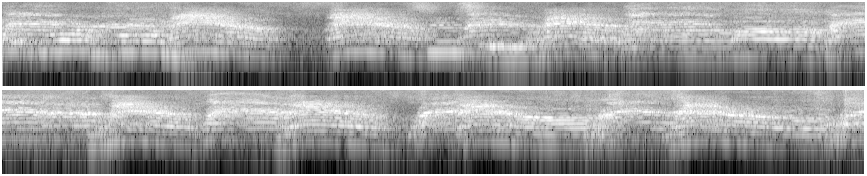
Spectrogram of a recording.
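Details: A talking cat meows almost without pause, a long string of loud, wavering, drawn-out cries that rise and fall like chatter, with only two brief gaps.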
